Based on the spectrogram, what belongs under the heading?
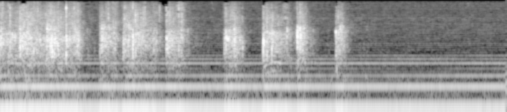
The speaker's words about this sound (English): And this is the final group. This is all the people that were there. Round of applause for all the people that were cold.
